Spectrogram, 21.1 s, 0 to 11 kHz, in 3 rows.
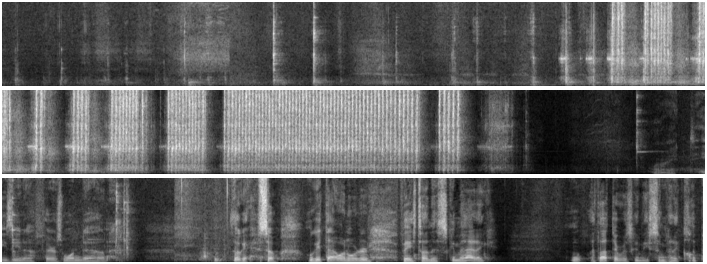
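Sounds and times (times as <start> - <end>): power wrench spinning: 5.6 - 12.3.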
